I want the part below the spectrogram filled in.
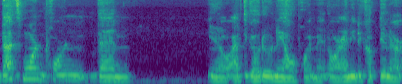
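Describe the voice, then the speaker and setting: With a West Coast accent, this voice has a dark, mellow tone, moves at a fairly quick pace, and shows ordinary pitch variation. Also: woman, fairly low pitch for a woman. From San Francisco Bay Area, US. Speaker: caregiver and healthcare worker. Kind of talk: interview. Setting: video call. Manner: many fillers and restarts.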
